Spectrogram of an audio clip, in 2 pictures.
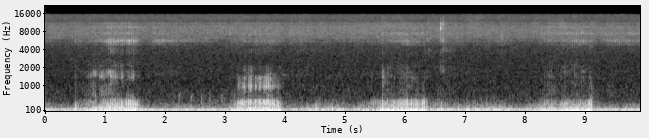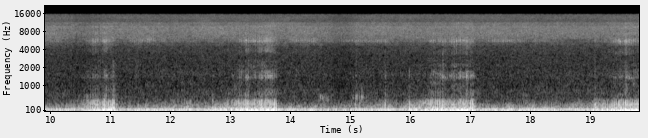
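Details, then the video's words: A male pet cat purring: a deep, continuous rumble that swells into louder bursts roughly every two to three seconds with each breath, over a steady low hum. "Cat Purring"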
